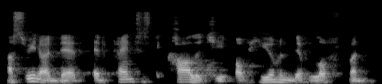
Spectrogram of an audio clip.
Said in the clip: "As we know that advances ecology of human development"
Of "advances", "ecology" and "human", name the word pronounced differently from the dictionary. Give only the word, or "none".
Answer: advances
